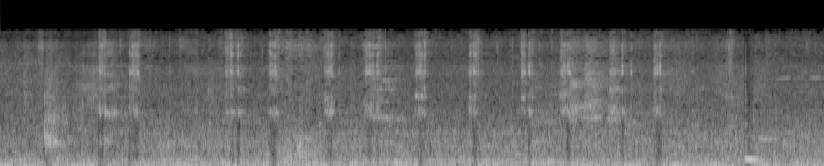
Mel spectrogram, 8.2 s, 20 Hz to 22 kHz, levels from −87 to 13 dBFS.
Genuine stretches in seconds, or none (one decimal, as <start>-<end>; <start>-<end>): 0.0-0.7; 1.4-8.2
